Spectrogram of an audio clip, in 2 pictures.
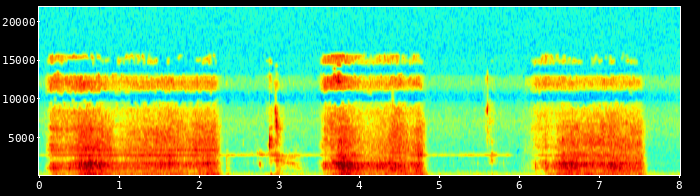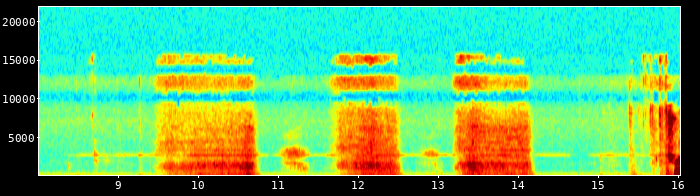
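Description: A person blowing by mouth across wet fluid acrylic paint on a canvas: about six soft, breathy puffs of air, each one to two seconds long, with short pauses between, pushing the paint around by breath instead of with a hair dryer.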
